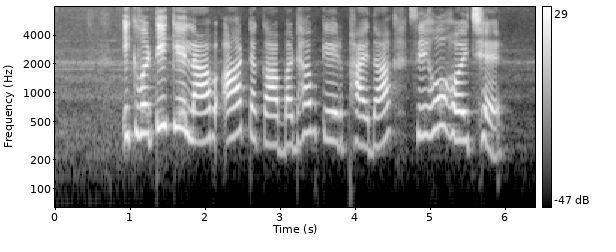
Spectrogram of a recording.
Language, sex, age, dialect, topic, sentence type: Maithili, female, 36-40, Bajjika, banking, statement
